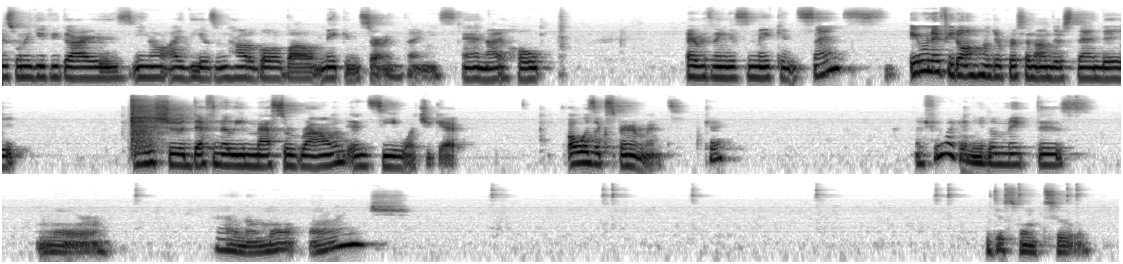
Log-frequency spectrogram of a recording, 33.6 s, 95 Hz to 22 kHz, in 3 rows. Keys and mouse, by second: 28.4 click, 28.5-31.8 middle drag, 31.8 click, 31.9 middle click, 32.4 click, 33.1-33.5 middle drag.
